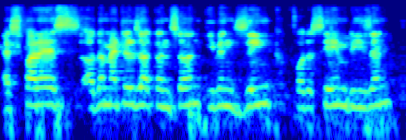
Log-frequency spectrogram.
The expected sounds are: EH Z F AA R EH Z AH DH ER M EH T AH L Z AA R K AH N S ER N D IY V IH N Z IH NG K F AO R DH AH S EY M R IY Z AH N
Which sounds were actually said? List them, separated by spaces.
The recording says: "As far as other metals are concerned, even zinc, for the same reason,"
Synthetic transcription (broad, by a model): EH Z F AA R EH Z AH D ER M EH T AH L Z AA R K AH N S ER N D IY V IH N Z IH NG K F AO R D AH S EY M R IY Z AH N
